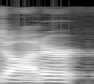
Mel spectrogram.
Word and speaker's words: daughter: me know the comments now the teen daughter is a flap T since it occurs between vowel sounds so the T sounds like an English D so if we take the first part da and we add that flap T we get Dodd Dodd see my video on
